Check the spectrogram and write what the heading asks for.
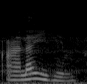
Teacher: Huruf ain tidak terlalu tegas tapi juga tidak mengalir bebas. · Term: tasawud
